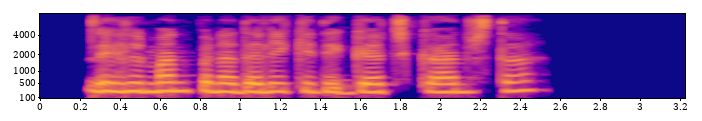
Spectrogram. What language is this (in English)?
Pashto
